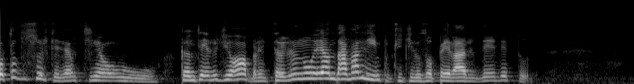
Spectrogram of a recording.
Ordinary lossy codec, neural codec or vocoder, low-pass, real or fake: none; codec, 16 kHz, 6 kbps, DAC; 7.2 kHz; fake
